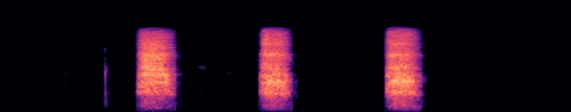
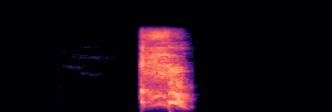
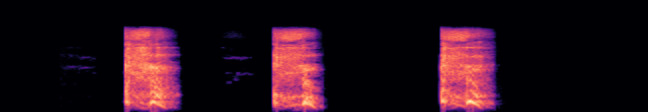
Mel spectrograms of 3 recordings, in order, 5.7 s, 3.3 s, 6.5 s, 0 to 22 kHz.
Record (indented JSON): {
  "exhalation_length": "5.7 s",
  "exhalation_amplitude": 27045,
  "exhalation_signal_mean_std_ratio": 0.31,
  "cough_length": "3.3 s",
  "cough_amplitude": 29865,
  "cough_signal_mean_std_ratio": 0.3,
  "three_cough_length": "6.5 s",
  "three_cough_amplitude": 31778,
  "three_cough_signal_mean_std_ratio": 0.35,
  "survey_phase": "beta (2021-08-13 to 2022-03-07)",
  "age": "45-64",
  "gender": "Female",
  "wearing_mask": "No",
  "symptom_none": true,
  "smoker_status": "Never smoked",
  "respiratory_condition_asthma": false,
  "respiratory_condition_other": false,
  "recruitment_source": "REACT",
  "submission_delay": "2 days",
  "covid_test_result": "Negative",
  "covid_test_method": "RT-qPCR",
  "influenza_a_test_result": "Negative",
  "influenza_b_test_result": "Negative"
}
